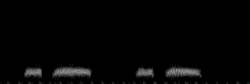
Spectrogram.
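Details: Spotted dove, newly caught and lively at midday, giving two fast couplets of low hollow coos, each a short note followed by a longer, smoother one.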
